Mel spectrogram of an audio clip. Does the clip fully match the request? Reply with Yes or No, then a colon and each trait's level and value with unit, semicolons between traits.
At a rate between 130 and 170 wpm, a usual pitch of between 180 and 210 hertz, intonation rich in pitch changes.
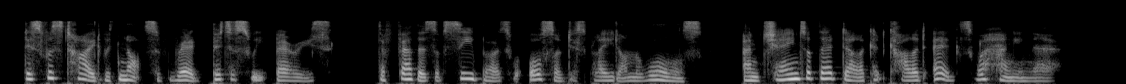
Yes: average, 160 wpm; medium, 185 Hz; wide, 6.1 semitones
